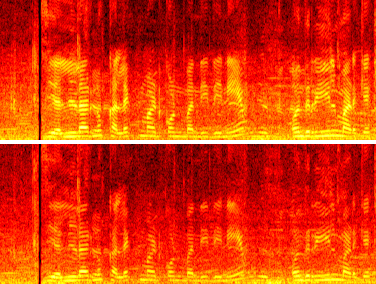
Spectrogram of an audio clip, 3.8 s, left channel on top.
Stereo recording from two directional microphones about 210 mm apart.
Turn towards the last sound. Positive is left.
turn(degrees=-5)  # may be behind; listen again after turning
